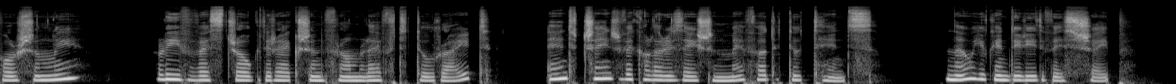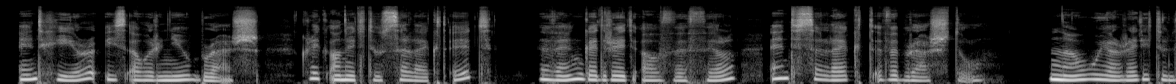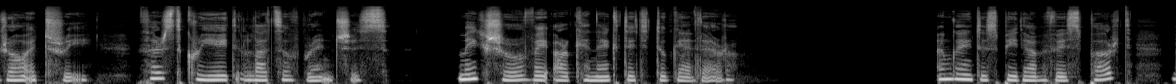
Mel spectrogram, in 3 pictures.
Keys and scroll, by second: 20.6 b.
